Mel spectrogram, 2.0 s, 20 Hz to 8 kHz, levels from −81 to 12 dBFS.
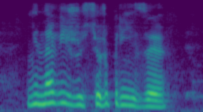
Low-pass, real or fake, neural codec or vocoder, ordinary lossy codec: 7.2 kHz; fake; codec, 44.1 kHz, 7.8 kbps, DAC; none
